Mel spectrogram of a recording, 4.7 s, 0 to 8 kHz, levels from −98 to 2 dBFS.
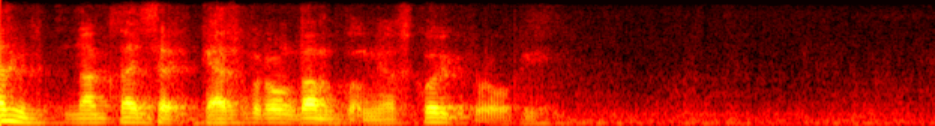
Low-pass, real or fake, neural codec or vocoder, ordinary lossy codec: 7.2 kHz; fake; codec, 16 kHz in and 24 kHz out, 0.6 kbps, FocalCodec, streaming, 2048 codes; Opus, 16 kbps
